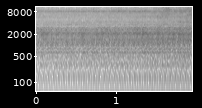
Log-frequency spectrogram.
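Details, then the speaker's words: Chevy 6.5 turbo diesel truck at cold start, suspected PCM over-fueling through the fuel control solenoid: idle rises from a shaky 1,000 rpm to about 2,000 rpm with no throttle, fast busy clatter; high idle. "okay it's at 1,000 RPM shaky now it's at 2,000 RPM or you know"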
